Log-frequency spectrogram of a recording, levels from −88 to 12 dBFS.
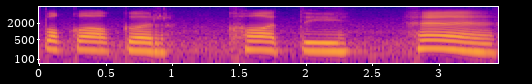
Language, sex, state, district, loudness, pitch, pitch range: Hindi, female, Haryana, Rohtak, -14 LUFS, 210 Hz, 200-225 Hz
